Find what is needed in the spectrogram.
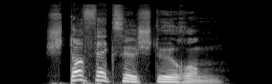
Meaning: metabolic disorder
- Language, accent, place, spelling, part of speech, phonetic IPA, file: German, Germany, Berlin, Stoffwechselstörung, noun, [ˈʃtɔfvɛksl̩ˌʃtøːʁʊŋ], De-Stoffwechselstörung.ogg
